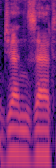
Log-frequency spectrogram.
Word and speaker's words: Gen Z: some reals on instant gen Z or gen Zed as it should be pronounced are they are a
